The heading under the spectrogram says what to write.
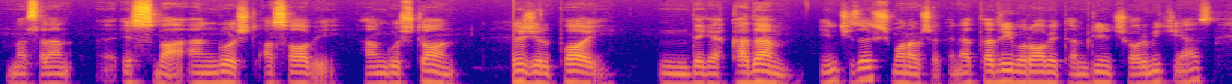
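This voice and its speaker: A man teaching Arabic vocabulary, saying each word slowly and then giving its meaning. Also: on the low side, little pitch movement, creaky, a little mellow. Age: older.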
